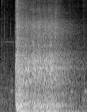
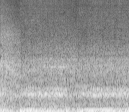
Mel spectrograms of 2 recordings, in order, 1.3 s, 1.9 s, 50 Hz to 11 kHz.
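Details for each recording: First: 1980s sports car barn find, undriven for 16 years, with a new battery; about a second of cranking that never catches and no fuel pump heard. The pump runs when wired directly, so it is a fuel pump relay or electrical fault, possibly mouse damage. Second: Restored Porsche 3.2 air-cooled flat-six; smooth drone climbing evenly with throttle, with no knocks, ticks or rattles. A healthy engine, used as a reference.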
